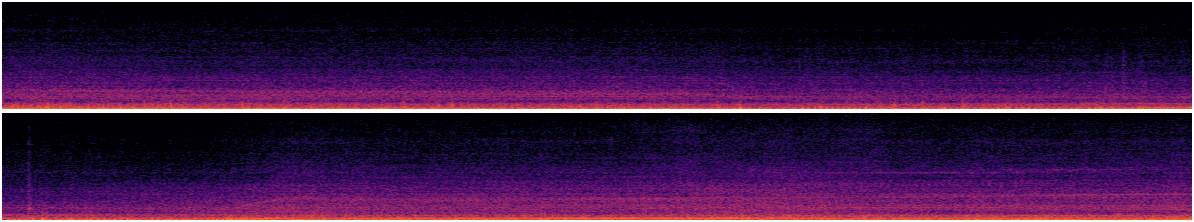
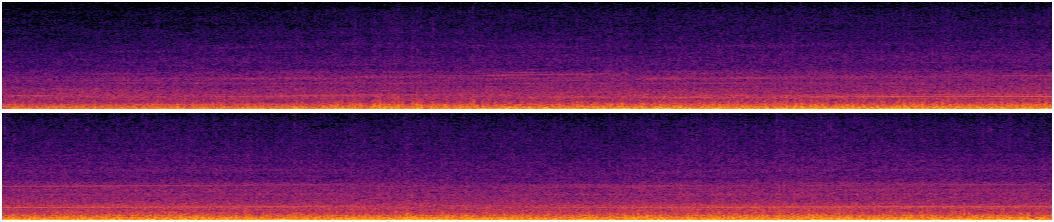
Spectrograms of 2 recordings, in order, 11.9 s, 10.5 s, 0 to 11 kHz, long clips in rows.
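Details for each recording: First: 2022 Triumph Tiger Sport 660 riding after its 600-mile service: loud whirring whine from about 37–38 mph, rising in pitch with speed, with vibration through the footpegs; chain adjusted far too tight. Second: 2022 Triumph Tiger Sport 660 riding past 40 mph after the dealer loosened an over-tight chain following its 600-mile service: steady engine drone with wind noise; the earlier whine and footpeg vibration from about 37 mph are gone.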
